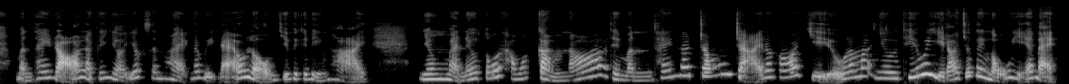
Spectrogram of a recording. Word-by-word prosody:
Mình -, -, -4 dB
thấy 295 Hz, +3 st, -3 dB
rõ 315 Hz, -, +7 dB
là 330 Hz, +1 st, 0 dB
cái 285 Hz, +2 st, -6 dB
giờ 245 Hz, -5 st, -3 dB
giấc 315 Hz, +2 st, -4 dB
sinh 285 Hz, -3 st, -9 dB
hoạt 260 Hz, 0 st, -5 dB
nó 295 Hz, -, -6 dB
bị 310 Hz, -, -5 dB
đảo 300 Hz, -, +3 dB
lộn 330 Hz, -9 st, +3 dB
chỉ -, -, -4 dB
vì 245 Hz, -1 st, -3 dB
cái 235 Hz, -, -1 dB
điện 170 Hz, -8 st, -5 dB
thoại. -, -, -1 dB, 0.5 s
Nhưng 240 Hz, 0 st, +2 dB
mà 230 Hz, -, +1 dB
nếu 235 Hz, +7 st, -2 dB
tối 280 Hz, +5 st, -1 dB
hông 250 Hz, -7 st, -4 dB
có 270 Hz, -, -6 dB
cầm 180 Hz, -9 st, +2 dB
nó 290 Hz, -, 0 dB
thì 245 Hz, -, -1 dB
mình 195 Hz, -2 st, -4 dB, 0.2 s
thấy 310 Hz, +2 st, -4 dB
nó 405 Hz, 0 st, +1 dB
trống -, -, +3 dB, 0.2 s
trải, -, -, +3 dB
nó 325 Hz, +1 st, -2 dB
khó 325 Hz, +4 st, +1 dB
chịu 395 Hz, -, 0 dB
lắm 305 Hz, +3 st, -1 dB
á, 385 Hz, -, 0 dB
như 280 Hz, -1 st, -3 dB
thiếu 340 Hz, +5 st, +2 dB
cái 460 Hz, -6 st, +6 dB
gì -, -, +1 dB
đó -, -, +2 dB
trước -, -, +1 dB
cái 375 Hz, -3 st, +2 dB
ngủ 295 Hz, +4 st, +1 dB
vậy -, -, -5 dB
á 300 Hz, -, +2 dB
bạn. -, -, +4 dB
290 Hz, 270 wpm, -24 LUFS, 245-330 Hz, 0.5 s, rõ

